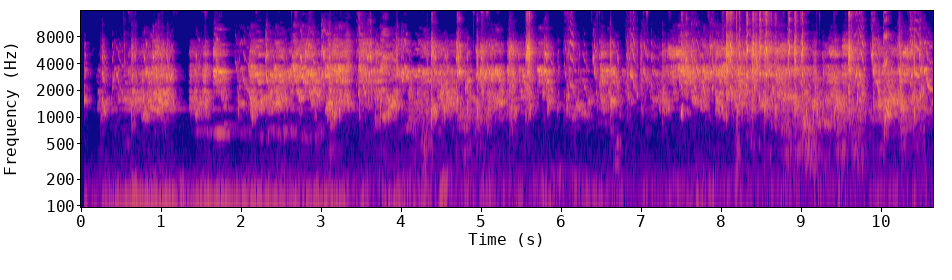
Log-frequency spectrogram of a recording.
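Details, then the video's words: Budgerigars making happy sounds: dense, continuous scratchy chatter and squawks, busy and high-pitched throughout, with loudness rising toward the end and a faint low hum in the first three seconds. "cute budgie birds making happy sounds"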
